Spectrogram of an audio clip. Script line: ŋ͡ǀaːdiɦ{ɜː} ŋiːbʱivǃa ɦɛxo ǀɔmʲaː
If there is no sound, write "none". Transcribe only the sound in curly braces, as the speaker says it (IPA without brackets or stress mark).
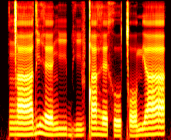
ɛː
